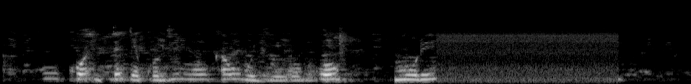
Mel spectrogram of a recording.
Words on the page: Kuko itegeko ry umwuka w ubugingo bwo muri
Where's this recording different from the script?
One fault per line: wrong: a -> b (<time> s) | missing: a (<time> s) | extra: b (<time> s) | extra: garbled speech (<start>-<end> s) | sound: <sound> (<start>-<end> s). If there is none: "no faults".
no faults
